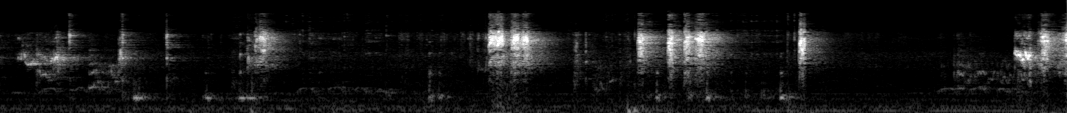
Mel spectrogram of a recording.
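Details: Budgerigars chirping in irregular bursts: soft twitters, then sharper high scratchy chirps in clusters, with faint tapping and quiet gaps between calls.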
